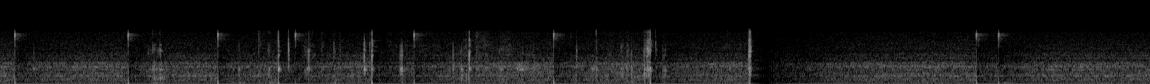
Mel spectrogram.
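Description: Inspector Alert Geiger counter (pancake Geiger-Müller tube) clicking at random, unevenly spaced intervals, each click one detected ionizing event. The count is near background, from background radiation and possibly from a beer filter checked for fallout. A steady faint hum runs underneath.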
